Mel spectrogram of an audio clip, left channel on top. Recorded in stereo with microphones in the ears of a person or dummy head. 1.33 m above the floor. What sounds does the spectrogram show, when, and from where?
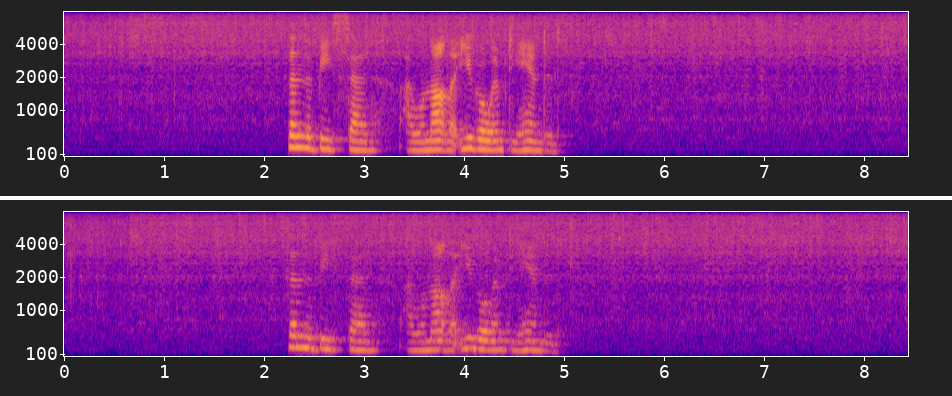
2.2 s a woman speaking: 55° left (ahead or behind), 0.6 m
